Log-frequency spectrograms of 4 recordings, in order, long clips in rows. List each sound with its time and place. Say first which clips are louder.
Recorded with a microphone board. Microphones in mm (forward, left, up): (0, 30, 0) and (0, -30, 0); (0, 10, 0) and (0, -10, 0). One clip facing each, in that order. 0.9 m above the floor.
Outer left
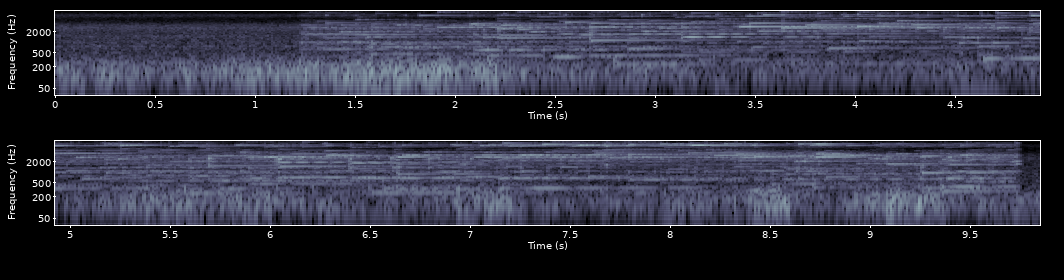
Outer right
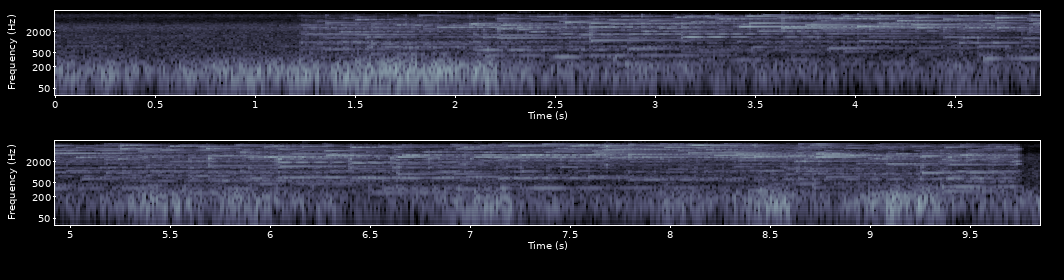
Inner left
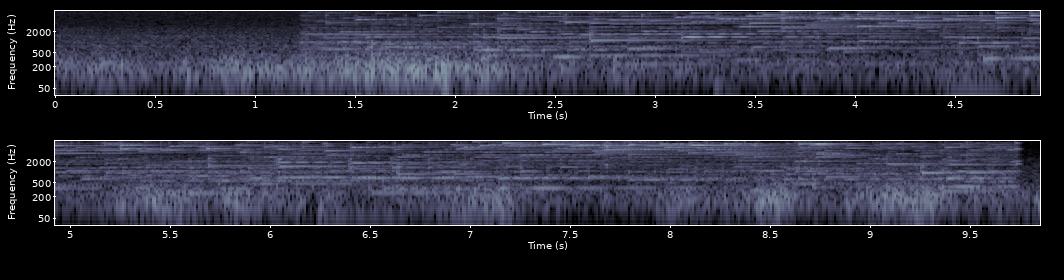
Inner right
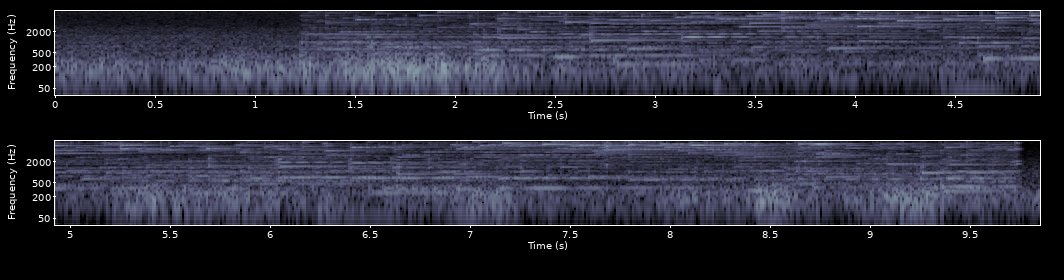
1.2 s a chime: outer left 2 dB, inner left 1 dB; 10° left (ahead or behind)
